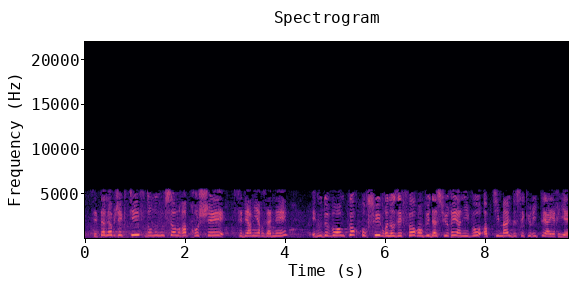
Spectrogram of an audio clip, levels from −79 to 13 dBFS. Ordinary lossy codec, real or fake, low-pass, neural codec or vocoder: none; real; 5.4 kHz; none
